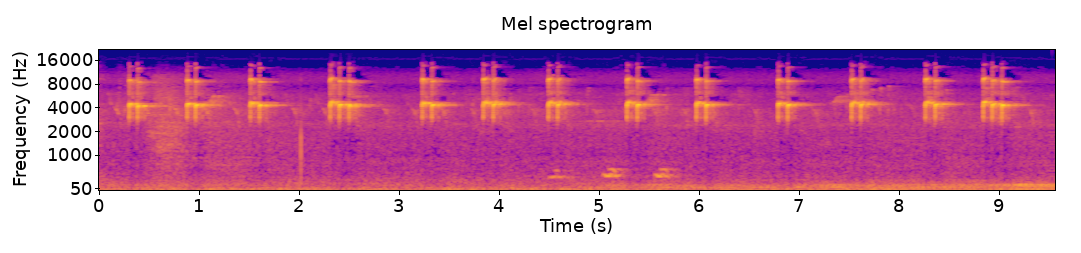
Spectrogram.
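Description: A squirrel gives sharp, high chips, repeated steadily about every second.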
